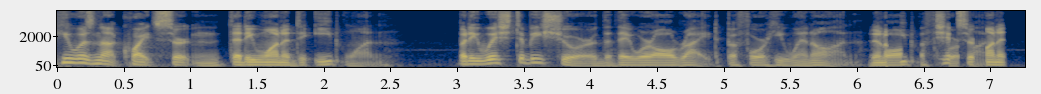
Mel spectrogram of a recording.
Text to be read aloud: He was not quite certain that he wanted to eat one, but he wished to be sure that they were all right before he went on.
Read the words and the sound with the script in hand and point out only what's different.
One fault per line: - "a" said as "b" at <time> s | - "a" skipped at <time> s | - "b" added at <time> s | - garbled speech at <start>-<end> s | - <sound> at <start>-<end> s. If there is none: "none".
- garbled speech at 6.1-7.1 s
